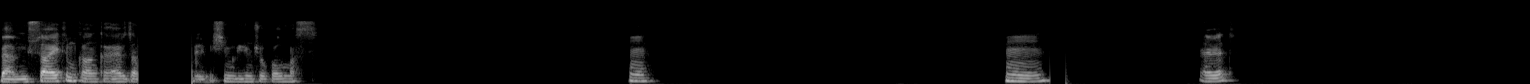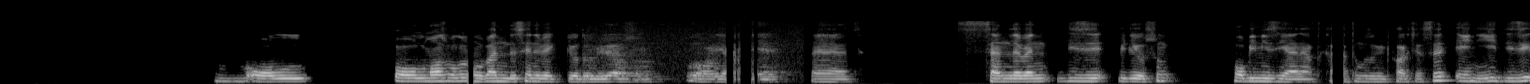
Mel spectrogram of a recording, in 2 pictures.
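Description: A speech recording carried over a G.722 wideband call at 64 kbit/s keeps its clear top end up to 7 kHz, but the link drops packets five times, producing packet loss on an ADPCM call. At 1.38 to 1.99 s about 540 ms is lost. At 10.50 to 10.70 s about 160 ms is lost, at 19.98 to 20.05 s about 60 ms, and at 28.62 to 28.80 s about 120 ms. At 22.56 to 22.90 s, 260 ms is lost in scattered gaps across 320 ms, the longest run 120 ms. Each missing stretch is filled with silence, so the sound drops into abrupt, hard-edged holes. Because the decoder's adaptive predictor and step size no longer match the sender's, the speech comes back slightly rough, at times at a wrong level or with a click, then settles within some tens of milliseconds. From 21.17 to 23.33 s the close pickup likely gives way to a more distant microphone. The voice suddenly turns roomy and hollow with thinner bass, though its level barely changes and room noise sits about 25 dB below it. 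It snaps back just as abruptly at the end of that span.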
